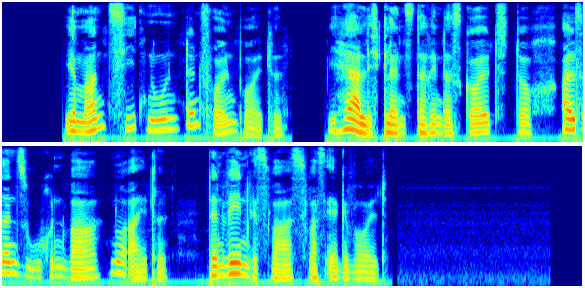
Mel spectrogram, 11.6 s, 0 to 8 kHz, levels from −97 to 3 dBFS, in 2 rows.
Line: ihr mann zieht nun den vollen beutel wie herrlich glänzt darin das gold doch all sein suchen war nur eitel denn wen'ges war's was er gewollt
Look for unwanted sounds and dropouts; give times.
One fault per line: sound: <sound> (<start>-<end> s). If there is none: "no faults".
no faults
